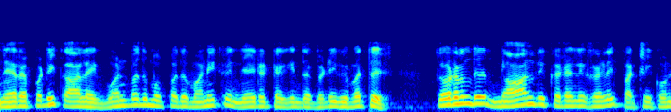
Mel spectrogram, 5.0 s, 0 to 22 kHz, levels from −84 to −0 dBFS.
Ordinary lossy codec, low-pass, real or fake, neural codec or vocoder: none; 5.4 kHz; fake; codec, 24 kHz, 3 kbps, HILCodec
